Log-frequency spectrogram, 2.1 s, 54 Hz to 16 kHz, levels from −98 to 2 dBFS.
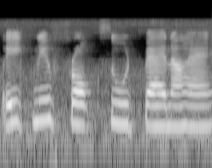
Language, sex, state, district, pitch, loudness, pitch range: Hindi, male, Punjab, Pathankot, 235 Hz, -16 LUFS, 225-250 Hz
